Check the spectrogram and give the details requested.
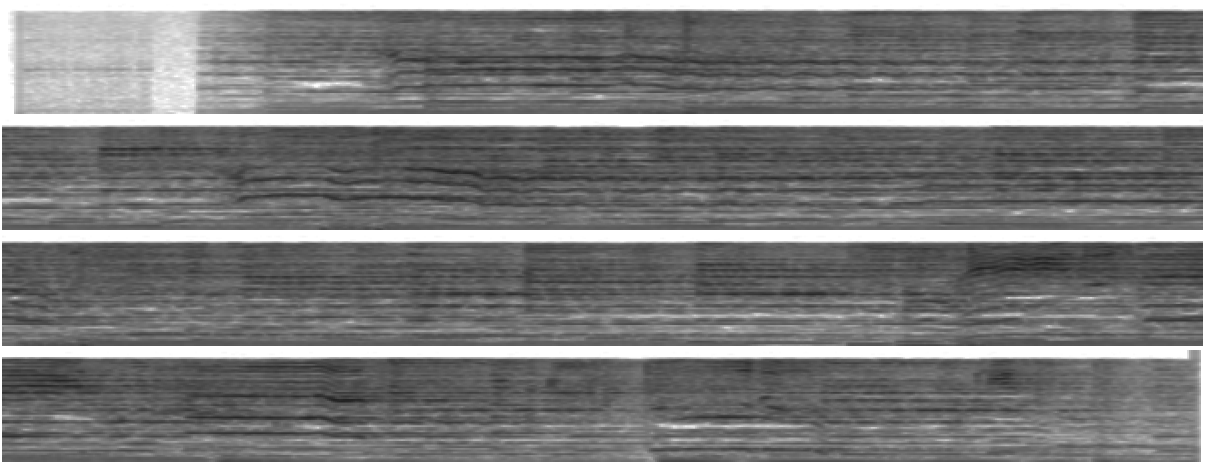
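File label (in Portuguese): ANIVERSARIO, feminino; Telemensagens; Telemensagens 2017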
